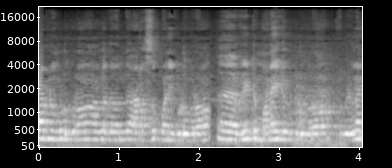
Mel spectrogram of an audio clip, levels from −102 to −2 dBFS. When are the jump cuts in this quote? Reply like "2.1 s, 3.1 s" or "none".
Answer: 2.2 s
